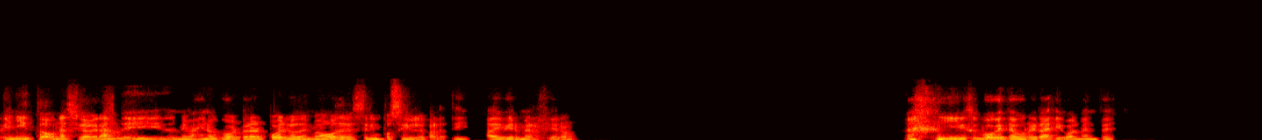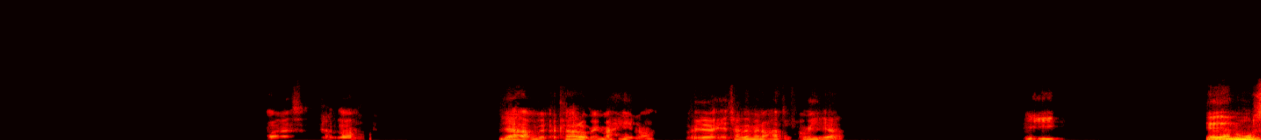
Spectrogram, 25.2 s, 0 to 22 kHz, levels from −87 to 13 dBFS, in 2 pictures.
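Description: From start to finish the speech carries a harsh, buzzy flutter, a robotic tremolo so fast it fuses into a rasp at around 100 Hz, with the level swinging through about 60 dB on every cycle. This is overlap-add ripple. The audio was split into windowed frames and rebuilt with overlapping windows whose gains fail to add up to a constant, so the level dips deeply once per frame, at roughly a hundred frames per second.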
